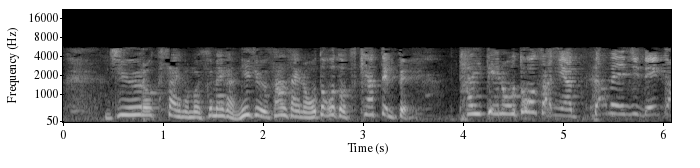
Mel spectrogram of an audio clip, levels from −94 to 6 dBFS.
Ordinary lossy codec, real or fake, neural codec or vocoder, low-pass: MP3, 24 kbps; real; none; 5.4 kHz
